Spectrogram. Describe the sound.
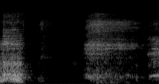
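A person imitates an Alsatian dog's vicious snarl as it attacks and bites a man's throat out, with a short harsh burst, a brief pause, then a longer rough growling bark, loud.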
